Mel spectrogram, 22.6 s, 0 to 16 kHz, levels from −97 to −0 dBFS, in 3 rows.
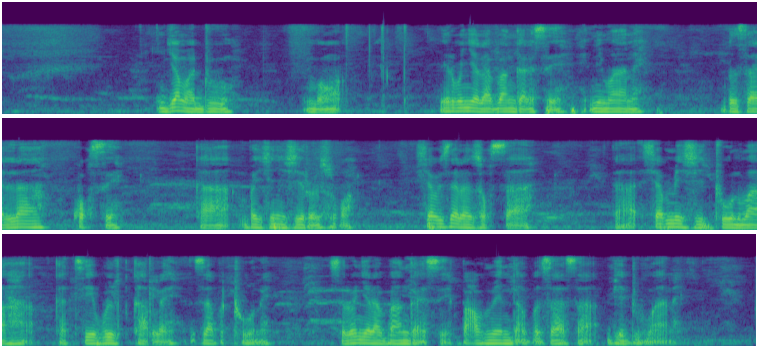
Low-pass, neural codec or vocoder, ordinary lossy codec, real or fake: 7.2 kHz; none; AAC, 96 kbps; real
